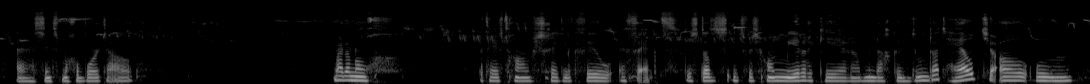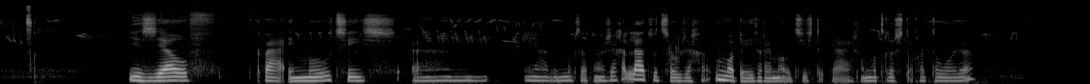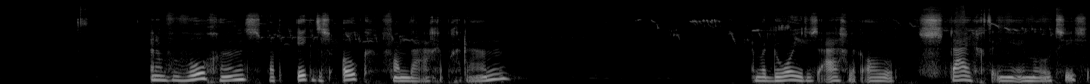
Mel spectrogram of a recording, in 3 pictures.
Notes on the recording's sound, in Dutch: Niet door mij maar door de achtergrondgeluiden!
